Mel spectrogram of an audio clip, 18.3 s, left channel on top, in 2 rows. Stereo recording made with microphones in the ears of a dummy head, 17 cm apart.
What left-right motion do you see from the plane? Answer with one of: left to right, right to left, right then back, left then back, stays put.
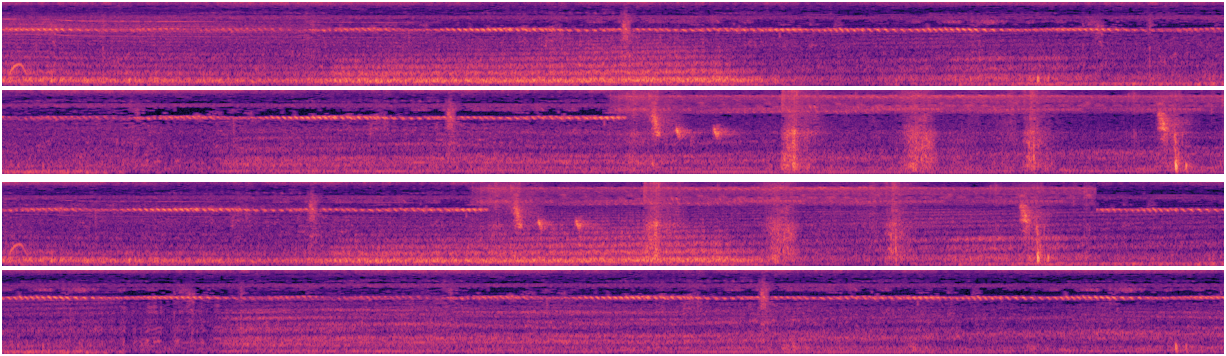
left to right.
